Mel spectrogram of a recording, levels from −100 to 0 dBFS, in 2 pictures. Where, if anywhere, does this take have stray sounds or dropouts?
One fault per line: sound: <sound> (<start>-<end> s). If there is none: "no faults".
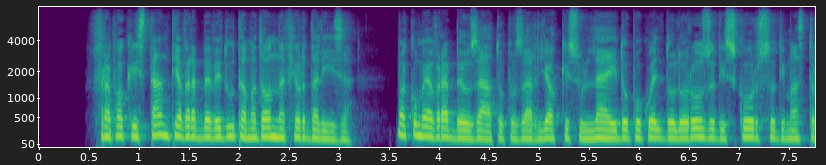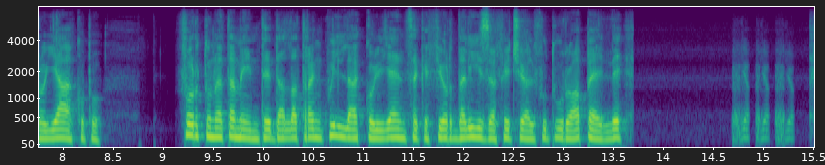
sound: laugh (14.7-15.3 s)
